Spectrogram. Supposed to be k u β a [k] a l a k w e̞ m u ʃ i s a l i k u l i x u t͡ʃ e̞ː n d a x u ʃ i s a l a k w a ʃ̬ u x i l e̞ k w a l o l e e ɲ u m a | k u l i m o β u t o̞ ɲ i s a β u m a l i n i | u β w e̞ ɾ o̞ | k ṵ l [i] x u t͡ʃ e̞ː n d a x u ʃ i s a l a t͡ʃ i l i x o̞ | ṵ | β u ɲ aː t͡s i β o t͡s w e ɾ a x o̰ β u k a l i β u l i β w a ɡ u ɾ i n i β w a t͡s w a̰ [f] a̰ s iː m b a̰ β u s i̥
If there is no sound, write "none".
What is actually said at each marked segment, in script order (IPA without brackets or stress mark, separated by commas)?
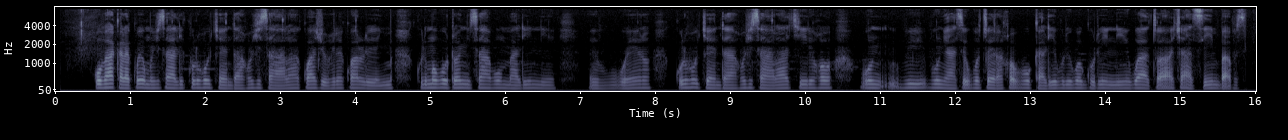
k, i, ʃ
